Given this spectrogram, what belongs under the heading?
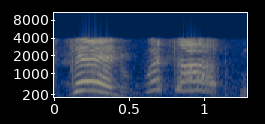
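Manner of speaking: high, drawn-out hail with laughs round it; real gleeful welcome; excited greeting. Real, not acted. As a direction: call out to a friend, stretched and high. Host calls out to his guest.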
